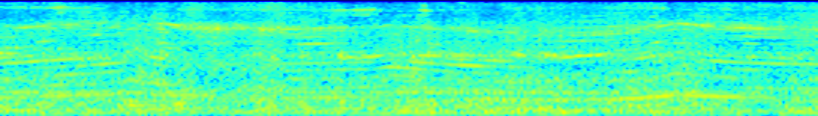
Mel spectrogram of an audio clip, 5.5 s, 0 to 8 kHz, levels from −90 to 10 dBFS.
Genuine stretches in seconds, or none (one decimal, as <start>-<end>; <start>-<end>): 0.0-1.2; 1.9-5.5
